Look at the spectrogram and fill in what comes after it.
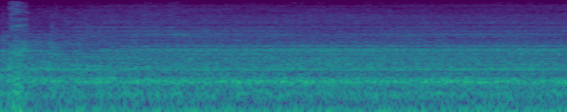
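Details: Pentair gas pool heater running after replacing a failed flue stack sensor: steady even low burner roar, no surging, sputtering or cut-out. Heater firing normally; owner watching for an error or shutoff.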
